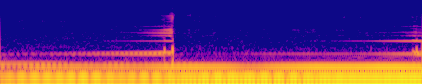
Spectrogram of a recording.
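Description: Radiophonic-style ambient electronic music built from processed recordings of a metal lampshade: steady low drone tones. A little under a second in, a sharp metallic ping starts a new higher ringing tone, and the sound grows slowly louder.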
